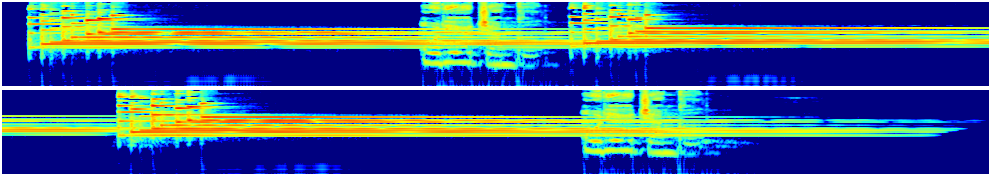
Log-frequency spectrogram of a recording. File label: magic transition slow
